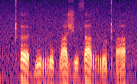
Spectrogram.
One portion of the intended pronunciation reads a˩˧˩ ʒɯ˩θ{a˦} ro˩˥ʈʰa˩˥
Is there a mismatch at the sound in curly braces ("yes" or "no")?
yes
